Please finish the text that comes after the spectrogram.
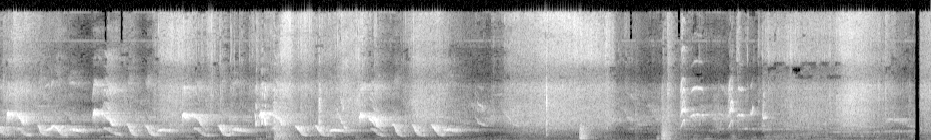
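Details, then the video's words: Morning song of a white-rumped shama: a fast run of repeated slurred whistles and chirps for about three seconds, followed by scattered clicks and soft calls. "ocehan burung murai batu di pagi hari"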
